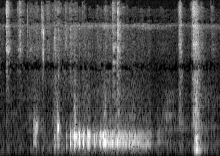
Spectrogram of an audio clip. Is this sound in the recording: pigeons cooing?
yes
